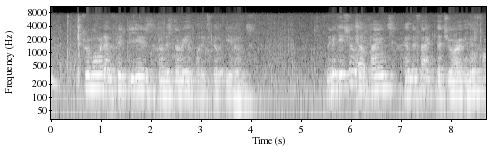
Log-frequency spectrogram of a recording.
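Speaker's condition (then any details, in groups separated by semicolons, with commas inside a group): No condition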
